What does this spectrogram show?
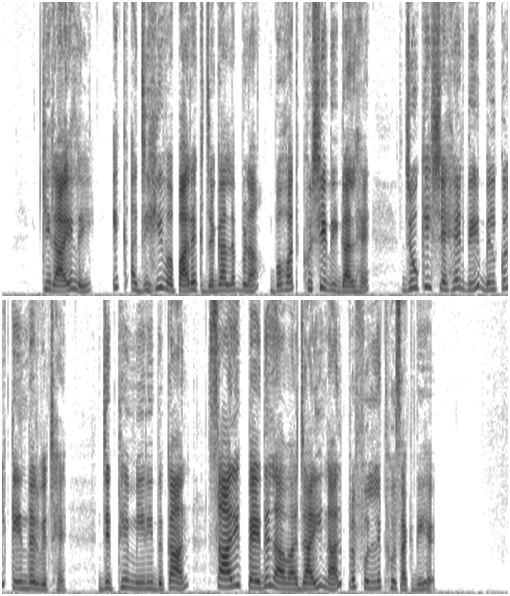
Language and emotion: Punjabi, happy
